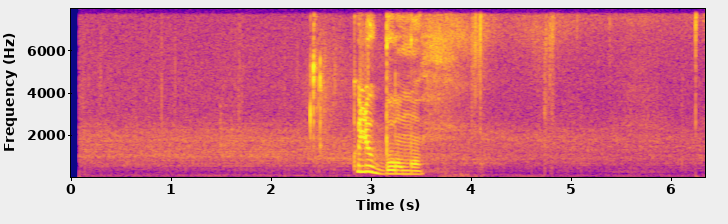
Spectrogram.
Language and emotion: Russian, neutral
